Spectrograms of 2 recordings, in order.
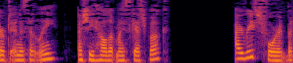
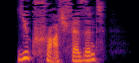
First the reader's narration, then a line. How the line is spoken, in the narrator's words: I said through gritted teeth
